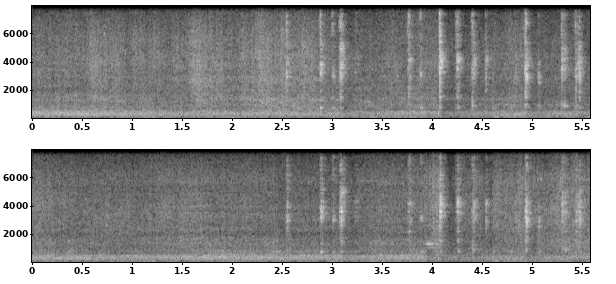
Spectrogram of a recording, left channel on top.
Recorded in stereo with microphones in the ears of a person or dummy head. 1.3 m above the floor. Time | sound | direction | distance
2.5 | typing on a keyboard | 45° left (ahead or behind) | 1.3 m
